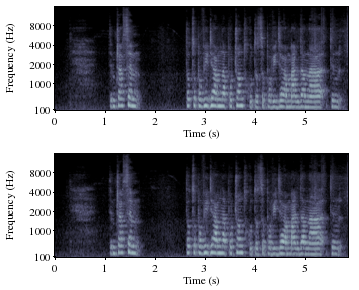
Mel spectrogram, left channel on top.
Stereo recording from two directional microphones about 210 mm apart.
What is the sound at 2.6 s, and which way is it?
Speech, 20° left (ahead or behind).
